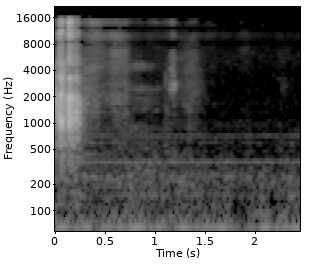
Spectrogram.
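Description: Brief plastic handling noise as a small measuring scoop for impression putty is set down and another picked up, right at the start, then quiet room tone with a faint tap about a second in.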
